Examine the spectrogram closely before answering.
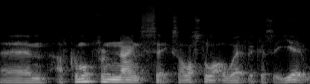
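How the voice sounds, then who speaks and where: A man speaks with a Yorkshire accent. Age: 40s. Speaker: vlogger. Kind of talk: direct-to-camera video message. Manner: casual, hesitant with fillers.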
